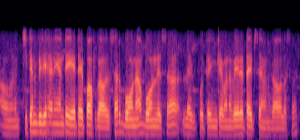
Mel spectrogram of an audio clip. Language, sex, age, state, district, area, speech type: Telugu, male, 18-30, Telangana, Khammam, urban, conversation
